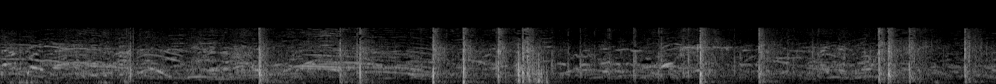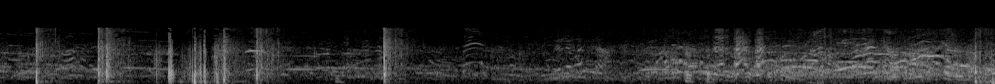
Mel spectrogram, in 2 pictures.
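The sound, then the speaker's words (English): Dozens of sharp, loud pops from confetti launchers go off in irregular bursts, some in quick clusters, over a steady murmur of crowd chatter throughout. “But those were like little confetti things that were blasting off and shooting the confetti in the air.”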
